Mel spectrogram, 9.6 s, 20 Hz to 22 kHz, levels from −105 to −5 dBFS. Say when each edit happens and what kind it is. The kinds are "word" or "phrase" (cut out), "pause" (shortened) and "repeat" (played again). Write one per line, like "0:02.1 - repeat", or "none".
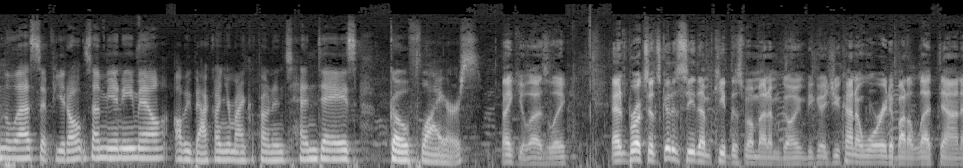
0:04.9 - pause

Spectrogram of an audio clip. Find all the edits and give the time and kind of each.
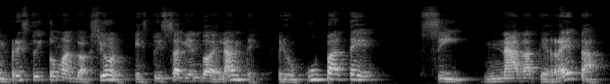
0:02.7 - pause

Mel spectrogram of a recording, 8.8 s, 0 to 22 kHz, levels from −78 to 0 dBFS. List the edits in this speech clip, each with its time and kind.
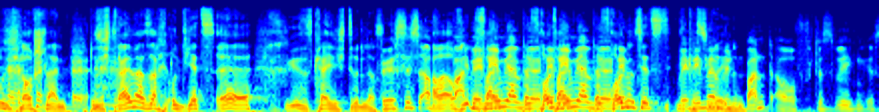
0:05.5 - repeat

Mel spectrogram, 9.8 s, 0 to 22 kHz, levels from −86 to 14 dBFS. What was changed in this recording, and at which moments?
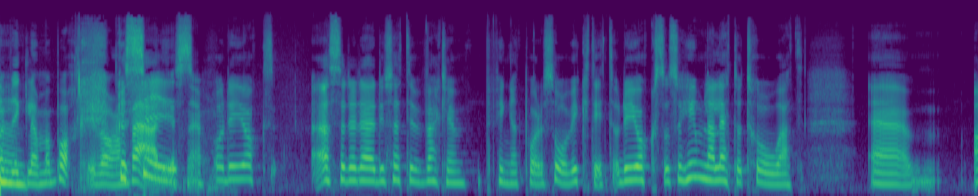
none

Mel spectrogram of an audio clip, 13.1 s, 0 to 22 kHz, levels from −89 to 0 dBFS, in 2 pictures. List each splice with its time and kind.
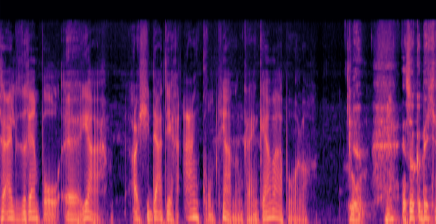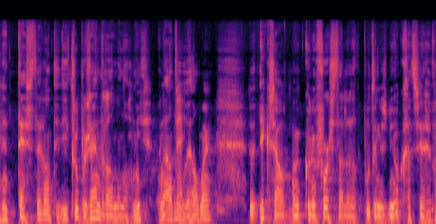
none

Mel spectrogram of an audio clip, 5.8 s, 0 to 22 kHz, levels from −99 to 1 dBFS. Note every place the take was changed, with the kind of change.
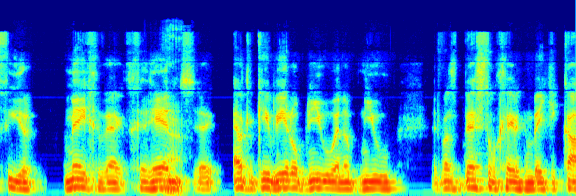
none

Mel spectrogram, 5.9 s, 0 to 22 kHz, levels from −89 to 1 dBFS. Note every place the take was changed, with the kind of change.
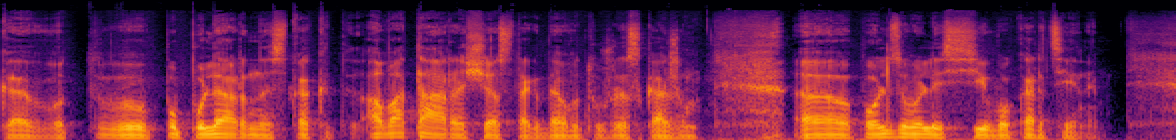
0:01.4 - word

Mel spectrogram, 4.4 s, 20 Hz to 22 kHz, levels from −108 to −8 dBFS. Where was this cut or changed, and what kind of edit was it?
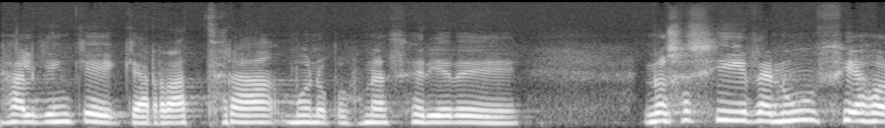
none

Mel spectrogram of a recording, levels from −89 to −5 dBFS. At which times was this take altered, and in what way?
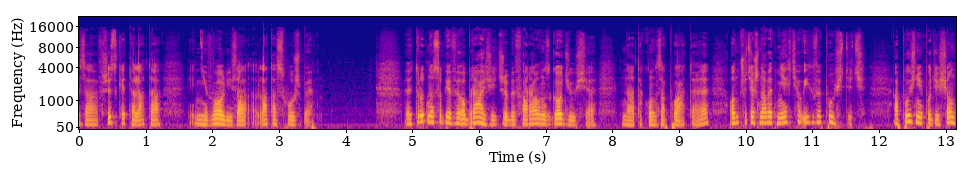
none

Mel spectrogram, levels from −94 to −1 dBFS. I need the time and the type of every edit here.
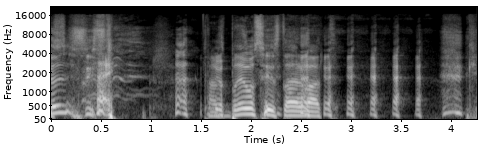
0:01.5 - word

